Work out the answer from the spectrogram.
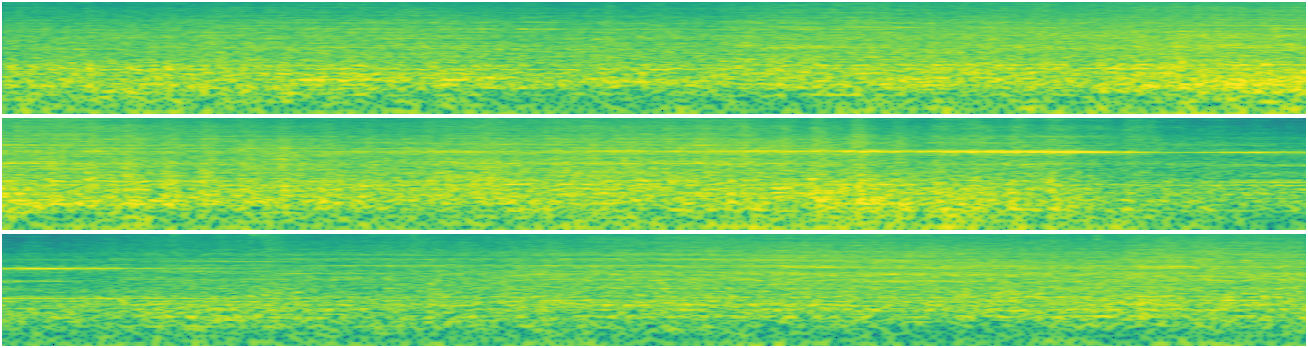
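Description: Freight train of enclosed autorack cars rolling past, steel wheels running steadily over the rails. About halfway through, a high wheel squeal rings out for a few seconds.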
